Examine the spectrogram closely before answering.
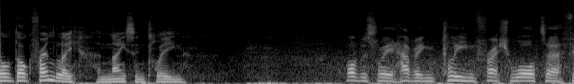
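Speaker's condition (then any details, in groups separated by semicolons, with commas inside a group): No condition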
